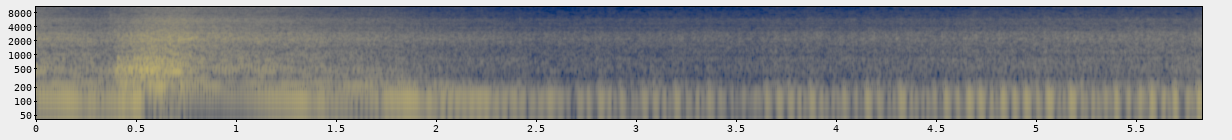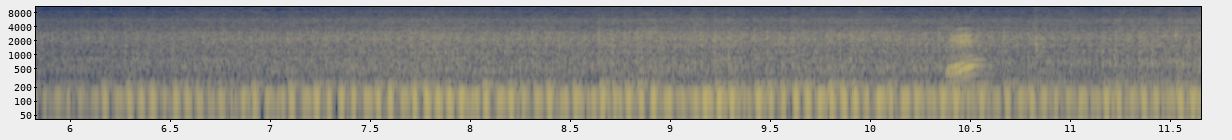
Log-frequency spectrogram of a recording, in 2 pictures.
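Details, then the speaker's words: Honda CB/GL/MP/Tiger single-cylinder motorcycle after changing magneto ignition timing from 15 to 17.5 degrees to fix kick-starter kickback: quick blip then steady regular low idle putter, no kickback or misfire; normal idle. "untuk lamsannya oke ya. Untuk gas-gasannya kita lihat di sini."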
